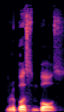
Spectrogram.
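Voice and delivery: put-on Italian-American tough guy accent. Listing Italian appetizers, the speaker slips into an Italian-American tough guy accent. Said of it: "My tough guy".

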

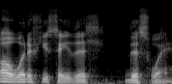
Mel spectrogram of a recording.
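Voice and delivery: ordinary talk

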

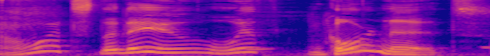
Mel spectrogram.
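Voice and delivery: very high-pitched voice swooping up and down. Repeating a co-host's joke line: Jerry Seinfeld impression. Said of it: "like Jerry Seinfeld".

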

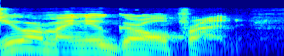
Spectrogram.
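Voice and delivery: ordinary delivery

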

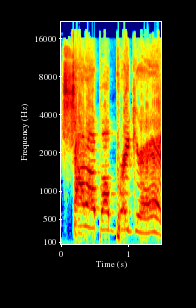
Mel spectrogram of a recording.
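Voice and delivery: shrill, very high, loud scream. Recounting a favorite funny movie scene, retelling a scream. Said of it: "he screams at him".

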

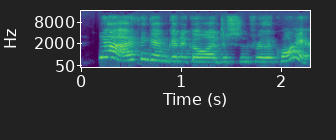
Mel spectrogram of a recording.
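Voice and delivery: breezy, casual remark. Retelling what they said to their dad about a choir audition: imitating own really casual tone. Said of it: "saying really casually".

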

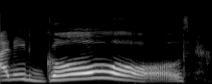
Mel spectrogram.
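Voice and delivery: crazy villain voice, word gold drawn out. Recapping a movie, doing a Goldfinger impression. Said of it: "This calls for a Goldfinger impression".

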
